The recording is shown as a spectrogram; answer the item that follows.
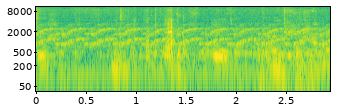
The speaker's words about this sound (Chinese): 好，火警。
